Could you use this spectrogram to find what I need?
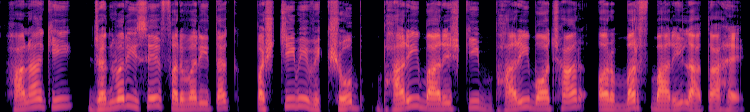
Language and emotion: Hindi, neutral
